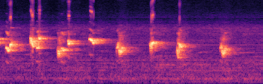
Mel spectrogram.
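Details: Slow sooty-headed bulbul song, meant as a master recording for training songbirds: mellow gurgling whistles in separate phrases about every half second, some rising, others dipping, with sparse sharp high clicks.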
